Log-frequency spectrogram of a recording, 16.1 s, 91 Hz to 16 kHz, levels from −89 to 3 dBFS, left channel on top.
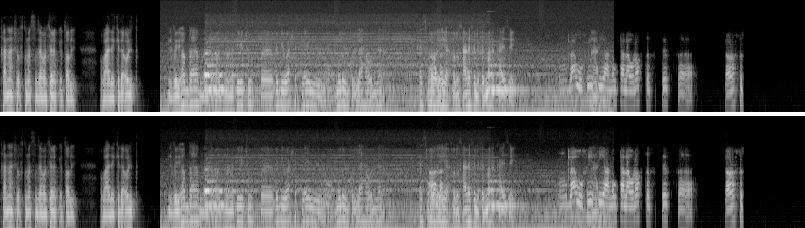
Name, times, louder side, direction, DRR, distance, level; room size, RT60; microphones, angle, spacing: voice 1, 0.0-1.5 2.0-2.7 3.3-7.9 8.3-10.4 11.8-12.0, left 2 dB, 40° left, 0.9 m, -25 dB
Organ, 3.2-12.3, left 2 dB, 75° left, 1.1 m, -26 dB
voice 2, 8.5-8.9 11.1-13.9 14.5-14.9, right 3 dB, 80° right, 2.7 m, -27 dB
head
